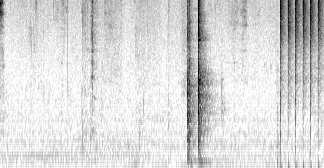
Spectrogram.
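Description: Kitchen handling at a stovetop with a stainless saucepan and wooden spoon: one sharp knock about two-thirds of the way through, then a quick run of light clicks near the end.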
